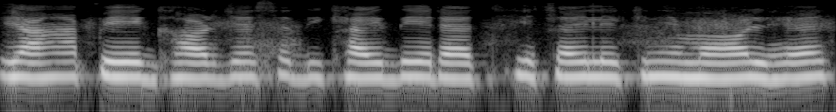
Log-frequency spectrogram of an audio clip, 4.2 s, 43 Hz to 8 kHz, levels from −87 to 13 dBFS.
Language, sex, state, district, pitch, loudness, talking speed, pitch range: Hindi, female, Bihar, Jahanabad, 220 Hz, -13 LUFS, 170 wpm, 215-225 Hz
